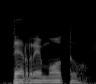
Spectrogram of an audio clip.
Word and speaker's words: Terremoto: You better be good with your double R's. Terremoto. – Wait, what? – Terremoto.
